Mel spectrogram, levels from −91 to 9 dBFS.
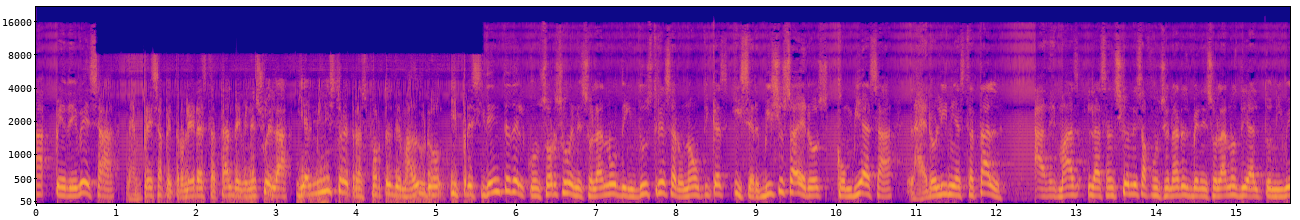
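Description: From the start and throughout, a DECT cordless phone or base station close by pulses radio bursts 100 times a second, and the audio circuit rectifies them. The result is a DECT cordless phone buzz, a steady thin buzz at 100 Hz with many harmonics, about 25 dB below the sound itself.

Also throughout, the level rises and falls by around 10 dB, which leaves the dynamics squashed. This gain pumping is likely caused by input gain set far too high, with a fast limiter or compressor pulling it back down on every loud moment.

From 0.77 s to 5.71 s, the call's bandwidth estimate fell and the encoder was told to drop from 128 kbps to 10 kbps. It held the lowest rate for about 4.9 s, and the bandwidth narrowed from 20 kHz to 8 kHz. During this call bitrate drop the audio turns coarse and loses its top end, then clears once the bitrate recovers at 5.71 s.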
